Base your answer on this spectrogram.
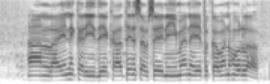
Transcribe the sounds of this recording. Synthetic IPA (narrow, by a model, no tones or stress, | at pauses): aːnlaːɪnkʰəɾiːd̪eːkʰaːt̪ɪɾsəbseːniːmənɦeːpkəʋənɦoːlaː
